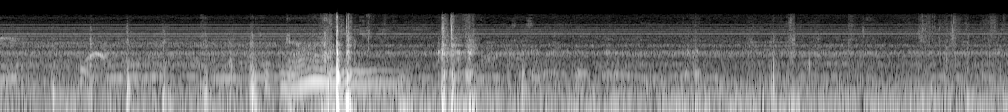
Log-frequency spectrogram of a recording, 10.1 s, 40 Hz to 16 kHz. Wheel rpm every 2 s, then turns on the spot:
0, 0, 0, 0, 0.
none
